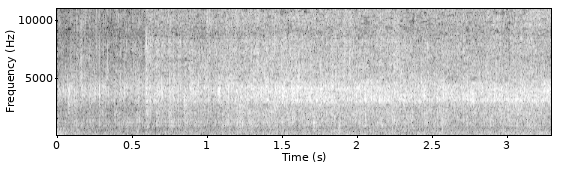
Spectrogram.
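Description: Fish frying in hot oil: a loud, dense, continuous sizzle and crackle heard close up, holding steady throughout without any talking.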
